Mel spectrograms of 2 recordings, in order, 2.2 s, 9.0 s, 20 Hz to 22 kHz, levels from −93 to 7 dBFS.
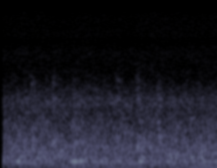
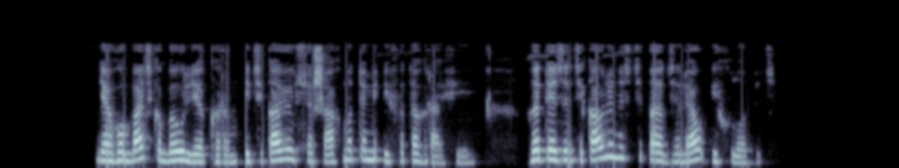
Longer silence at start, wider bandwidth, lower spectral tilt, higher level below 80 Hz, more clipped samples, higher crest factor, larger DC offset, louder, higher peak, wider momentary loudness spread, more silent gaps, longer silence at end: second, 0 s vs 0.95 s; first, 16.5 kHz vs 7.8 kHz; about the same, -7 dB/octave vs -6 dB/octave; second, -66 dBFS vs -52 dBFS; neither; second, 12 dB vs 18 dB; neither; second, -51 LUFS vs -18 LUFS; second, -38 dBFS vs -2 dBFS; second, 2 LU vs 14 LU; neither; second, 0 s vs 1.3 s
